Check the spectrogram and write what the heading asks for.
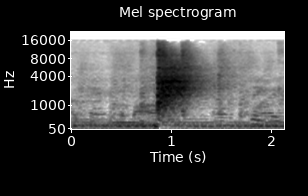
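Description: Baseball bat striking a pitched ball once, about a second in: a sharp crack that rings on for about half a second in the cage.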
